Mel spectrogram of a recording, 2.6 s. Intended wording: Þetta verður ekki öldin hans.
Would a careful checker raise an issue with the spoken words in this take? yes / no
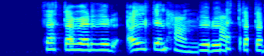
yes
